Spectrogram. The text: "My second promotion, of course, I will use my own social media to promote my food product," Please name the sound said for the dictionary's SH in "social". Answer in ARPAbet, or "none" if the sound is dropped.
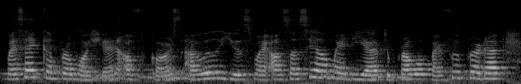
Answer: S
